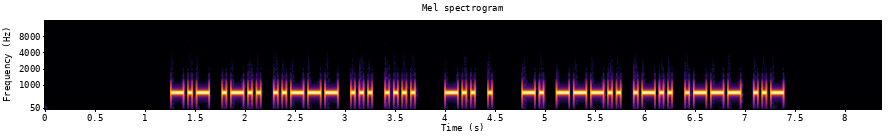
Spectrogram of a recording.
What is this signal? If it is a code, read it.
Morse code, heard as a keyed tone, about 28 wpm, 700 Hz. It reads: KL2SH DE N8LJU
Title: USA Callsign DE Callsign 28wpm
